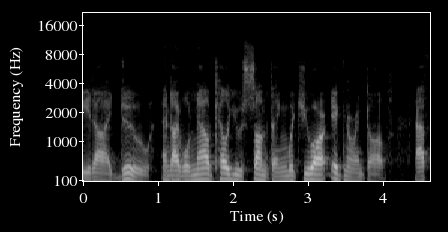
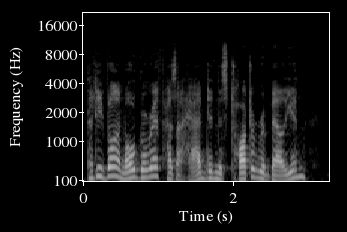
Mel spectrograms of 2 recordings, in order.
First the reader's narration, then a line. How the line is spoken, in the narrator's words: cried the chief of police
